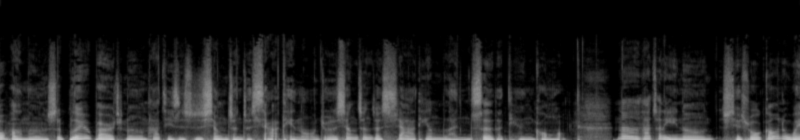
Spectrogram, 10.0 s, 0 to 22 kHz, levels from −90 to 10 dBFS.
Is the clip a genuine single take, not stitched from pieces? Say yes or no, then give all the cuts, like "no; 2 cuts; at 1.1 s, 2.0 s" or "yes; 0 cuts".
yes; 0 cuts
